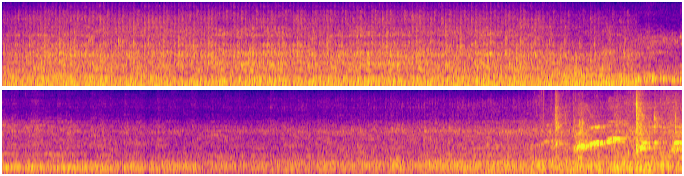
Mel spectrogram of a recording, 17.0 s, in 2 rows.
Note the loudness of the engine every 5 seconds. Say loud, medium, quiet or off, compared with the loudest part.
loud, loud, medium, loud.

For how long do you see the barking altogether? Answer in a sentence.
The barking can be heard for 2 seconds in total.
